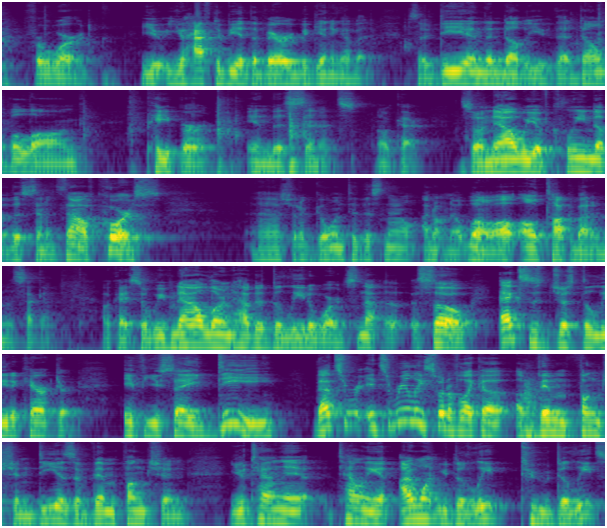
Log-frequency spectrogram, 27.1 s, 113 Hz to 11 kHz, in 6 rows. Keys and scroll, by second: 4.1-6.3 typing.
